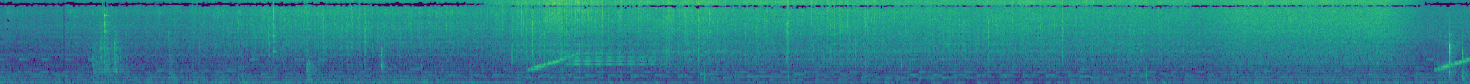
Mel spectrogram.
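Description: Zucchini cubes sizzling as they fry in olive oil in a pan, with a spatula stirring. About ten seconds in the sizzle grows louder and stays so as minced meat fries with the zucchini. A short rising tone sounds about ten seconds in and again at the very end.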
